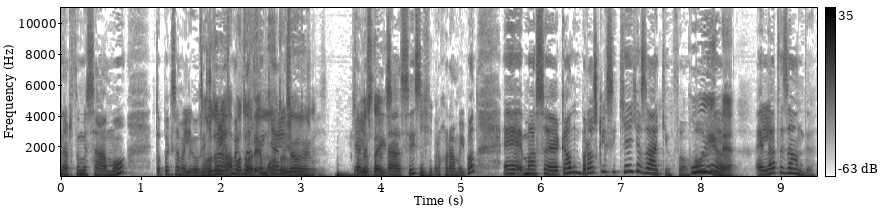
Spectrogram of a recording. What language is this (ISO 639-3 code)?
ell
